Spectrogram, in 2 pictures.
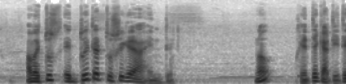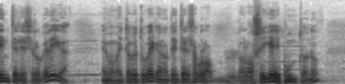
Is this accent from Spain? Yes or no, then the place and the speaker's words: yes; Jerez de la Frontera, Andalusia, Spain; yo soy de Jerez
